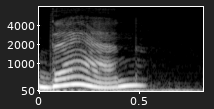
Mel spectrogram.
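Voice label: "then", English pronunciation; ðen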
